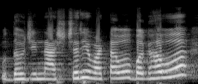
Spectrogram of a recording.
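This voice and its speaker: A woman's voice: sits high, a little fast, faint music behind. A woman with a Marathi accent performing a devotional kirtan, telling the story expressively and breaking into chant and song.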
